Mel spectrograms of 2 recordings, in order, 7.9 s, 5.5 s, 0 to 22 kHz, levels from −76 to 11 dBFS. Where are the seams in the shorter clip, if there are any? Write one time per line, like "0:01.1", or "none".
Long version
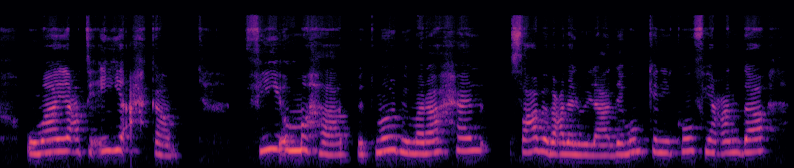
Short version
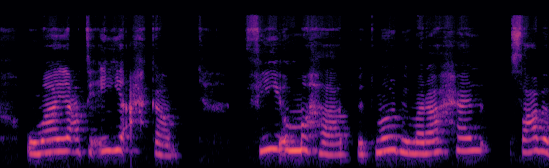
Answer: none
